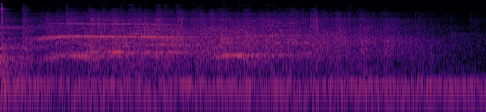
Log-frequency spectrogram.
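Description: Audience applauding and cheering, with a few shouts, dying away toward the end as the skater takes her position.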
